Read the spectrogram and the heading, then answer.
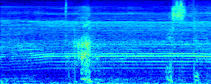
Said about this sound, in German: Ich konnte das Brummen vom Apparat hören. Ich betrachtete mein Bild, das ein bisschen unsauber gemalt war. Und das Brummen wurde immer lauter. Aber nur auf der linken Seite.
